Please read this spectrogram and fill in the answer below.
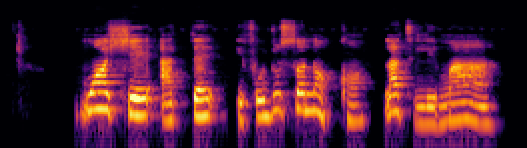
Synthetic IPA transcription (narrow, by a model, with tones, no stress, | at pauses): w̃ɔ̃˦ʃe˧a˨tɛ˧ | i˨fo˨˦d͡ʒu˦sɔ˦nã˦˨kʰã˧ | la˦ti˧le˨mãː˨˦a˧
